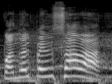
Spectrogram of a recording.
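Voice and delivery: loud, rising sermon voice; preaching at full force. Acted. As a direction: preach it out to the congregation. (predicación a todo pulmón, fuerte y elevada)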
